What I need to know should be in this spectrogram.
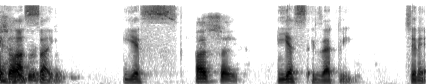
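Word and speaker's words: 八歳: आठ साल को हम बोलेंगे हासाई।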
